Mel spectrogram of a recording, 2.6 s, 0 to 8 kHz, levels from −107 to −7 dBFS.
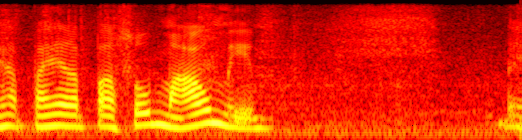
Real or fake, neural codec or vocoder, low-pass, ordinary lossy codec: real; none; 7.2 kHz; none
